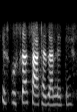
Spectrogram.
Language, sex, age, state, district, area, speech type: Urdu, female, 30-45, Uttar Pradesh, Lucknow, urban, conversation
